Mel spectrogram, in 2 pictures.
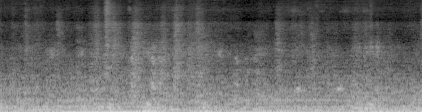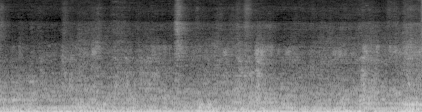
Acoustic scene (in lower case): bus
